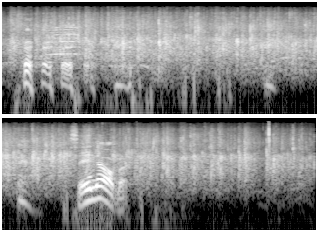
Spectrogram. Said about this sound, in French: Alors là, il y a aussi des choses dans l'avenir, mais il y a quand même énormément de choses dans la réalité, donc on peut applaudir notre Église. Applaudissez-vous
